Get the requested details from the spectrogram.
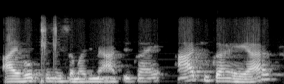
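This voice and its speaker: A man's voice: medium pitch, normal speed, echoey room, faint music behind, rough recording. A man teaching physics at a whiteboard, who asks questions and answers them himself and calls his students kids. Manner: addresses students fondly as kids. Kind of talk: classroom whiteboard lecture. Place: classroom with a whiteboard.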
